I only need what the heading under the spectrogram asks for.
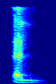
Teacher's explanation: فإذا كانت همزة الوصل قبل اللام القمرية غير مسبوقة بحرف قبلها، فتقرأ همزة الوصل مفتوحة مع اللام الساكنة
